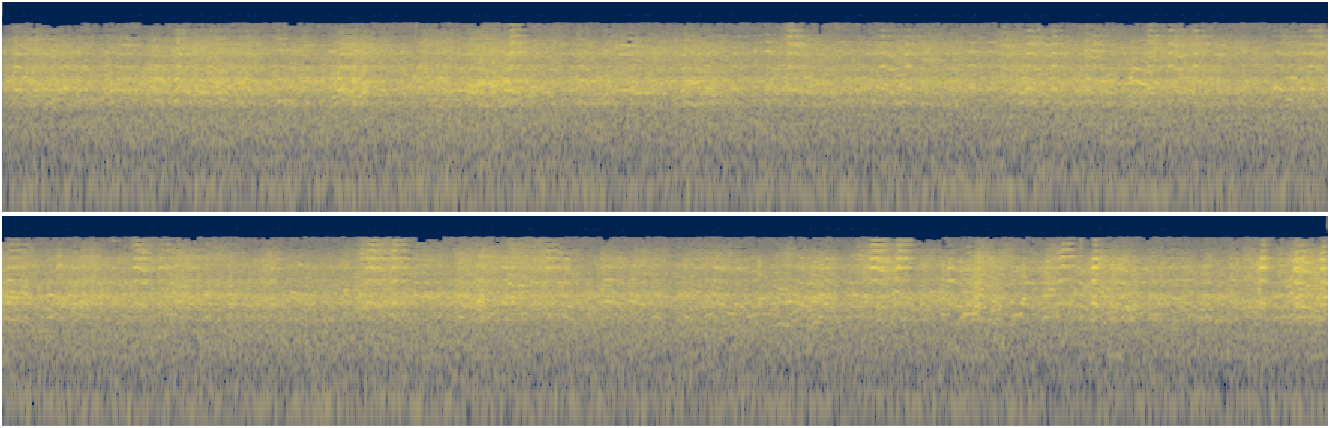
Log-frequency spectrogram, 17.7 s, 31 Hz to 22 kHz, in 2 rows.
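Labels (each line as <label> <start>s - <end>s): A group of geese call to each other outdoors with a chattering tone in the distance. 0.0s - 17.7s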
